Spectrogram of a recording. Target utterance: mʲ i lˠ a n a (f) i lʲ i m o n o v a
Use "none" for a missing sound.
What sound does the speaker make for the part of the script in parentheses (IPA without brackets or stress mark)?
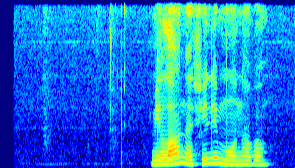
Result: f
